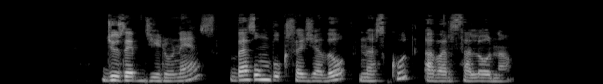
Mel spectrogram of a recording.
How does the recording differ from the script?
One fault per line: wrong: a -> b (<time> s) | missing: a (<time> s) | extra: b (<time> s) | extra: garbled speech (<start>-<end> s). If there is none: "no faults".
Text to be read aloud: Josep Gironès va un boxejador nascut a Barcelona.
no faults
